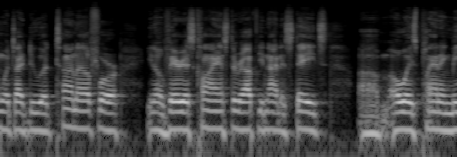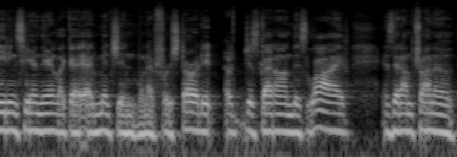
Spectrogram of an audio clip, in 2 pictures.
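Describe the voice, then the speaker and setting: A man hosting a live show about hotels, talking casually and rambling with many fillers. He is slightly hoarse and keeps clearing his throat. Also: medium pitch, dark tone. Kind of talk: casual livestream chat.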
